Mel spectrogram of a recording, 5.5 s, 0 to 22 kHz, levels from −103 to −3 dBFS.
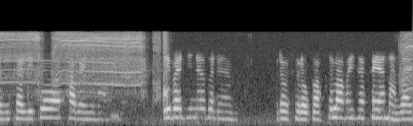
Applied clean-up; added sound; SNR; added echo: none; Camera; 4 dB; none.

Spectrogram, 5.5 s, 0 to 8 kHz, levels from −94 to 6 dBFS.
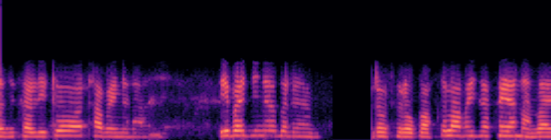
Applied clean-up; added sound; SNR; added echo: none; none; none; none.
